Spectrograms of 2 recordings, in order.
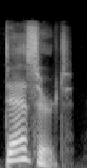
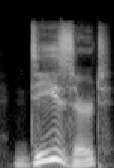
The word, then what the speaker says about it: desert: Same with desert. Desert is the dry, sandy place, but desert means to abandon someone. Shifting that stress completely flips the word's identity.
